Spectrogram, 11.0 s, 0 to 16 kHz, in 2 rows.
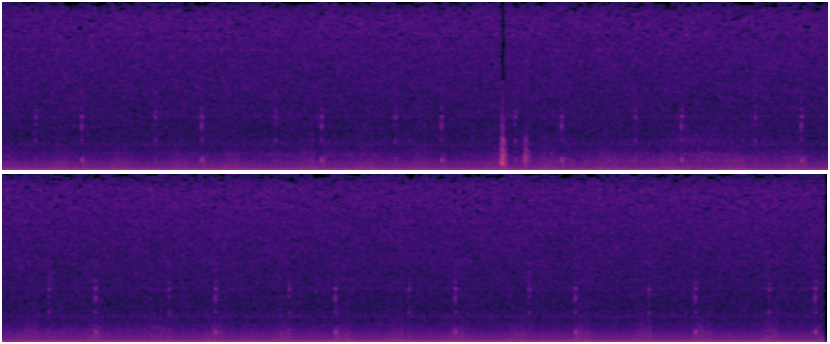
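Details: VIOFO A119S dashcam footage in a car: an even tick-tock about twice a second over a steady low engine drone. The ticking noise is picked up in the dashcam's recording rather than coming from the car.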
